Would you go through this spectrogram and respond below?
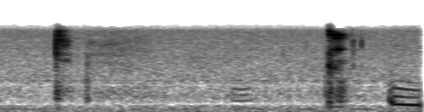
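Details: Boy hiccuping while reading short phonics words aloud before bed: two sudden, abrupt catches of breath about a second and a half apart, then a short voiced sound over low room noise. Hiccups.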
